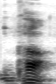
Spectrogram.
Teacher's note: घ में जो जिव्या है वह तालू से नहीं टकराती है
